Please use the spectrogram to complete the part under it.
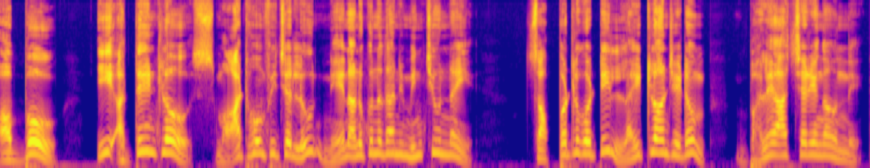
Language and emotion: Telugu, surprised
